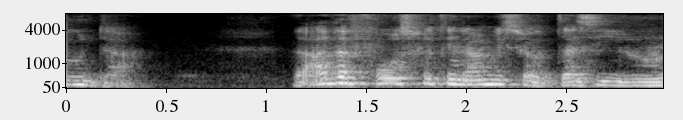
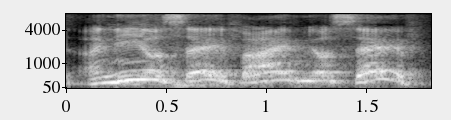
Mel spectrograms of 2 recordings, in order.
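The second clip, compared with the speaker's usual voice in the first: much higher, shouted at full voice; crying out; 11 semitones higher, 3 dB louder than usual. Acted. Yosef reveals himself to his brothers, crying out at the top of his voice. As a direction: burst out with it, overwhelmed. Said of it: "And he starts to cry, the top of his voice".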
